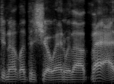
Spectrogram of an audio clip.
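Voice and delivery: ordinary talk

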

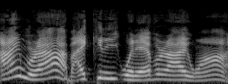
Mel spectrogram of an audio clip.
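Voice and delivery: very slow, high, teasing take-off voice. Mocking how the other speaker sounds: imitating the other speaker. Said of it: "here's what you sound like".

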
